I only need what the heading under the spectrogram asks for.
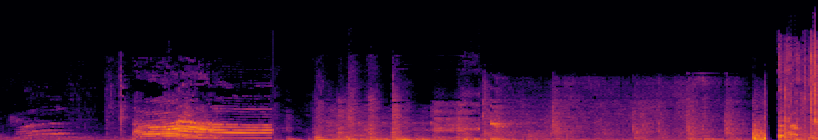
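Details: Kitten giving one plaintive meow, about a second and a half long, rising and then holding steady, followed by rustling and clattering indoor noise and a sudden loud knock near the end.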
